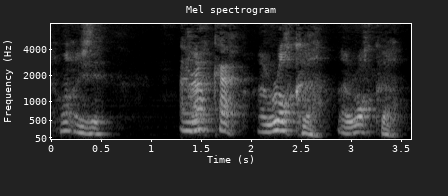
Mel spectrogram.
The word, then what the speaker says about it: Arrochar: Still can't remember how you pronounce that. A rocker or something. Is it? What is it? A rocker. A rocker.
